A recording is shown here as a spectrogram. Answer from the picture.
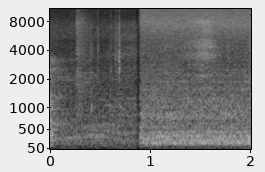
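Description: Quiet room sound with a few faint clicks. About a second in, it switches abruptly to a steady, even rush of ventilation air in a paint spray booth.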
